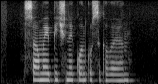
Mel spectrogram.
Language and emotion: Russian, neutral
